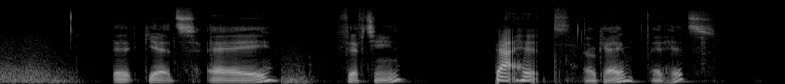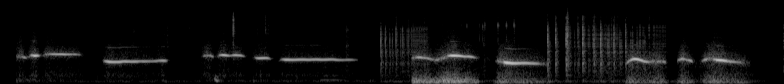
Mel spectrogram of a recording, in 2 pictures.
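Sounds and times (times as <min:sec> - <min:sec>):
speech: 0:01.2 - 0:04.1, 0:05.0 - 0:07.2
person whistling a short wavering tune: 0:08.0 - 0:11.4, 0:12.0 - 0:13.3, 0:14.1 - 0:15.4.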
